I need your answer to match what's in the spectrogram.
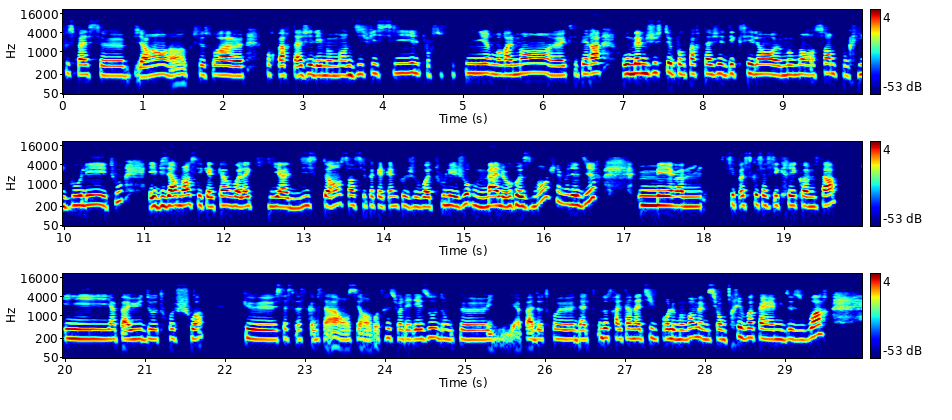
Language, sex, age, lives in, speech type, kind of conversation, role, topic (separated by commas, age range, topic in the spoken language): French, female, 20-24, France, conversation, podcast, guest, Comment définis-tu une vraie amitié ?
